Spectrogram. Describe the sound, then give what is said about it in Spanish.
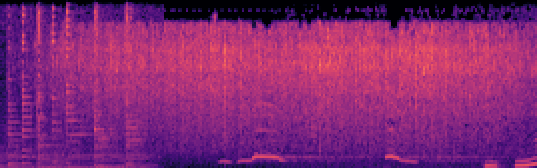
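A quick run of low, resonant hoots opens, then sparse higher whistled calls rise and fall against a quiet background, like an owl calling with no one talking. “No sé qué es, un búho, un pajarito.”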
